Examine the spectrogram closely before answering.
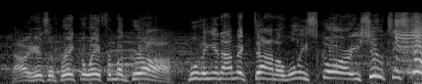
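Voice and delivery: loud, high, rising goal call; excited goal call. Real, not acted. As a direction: build up and explode on the goal.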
